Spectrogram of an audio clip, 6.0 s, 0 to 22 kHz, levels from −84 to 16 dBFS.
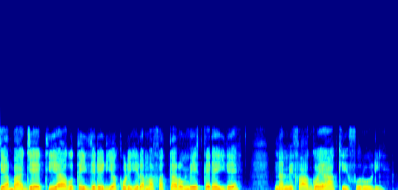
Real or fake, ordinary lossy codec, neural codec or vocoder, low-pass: fake; none; codec, 16 kHz, 8 kbps, FreqCodec, smaller model; 7.2 kHz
